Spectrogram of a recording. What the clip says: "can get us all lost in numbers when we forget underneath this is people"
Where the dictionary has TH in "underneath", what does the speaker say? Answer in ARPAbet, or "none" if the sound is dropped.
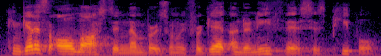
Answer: TH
